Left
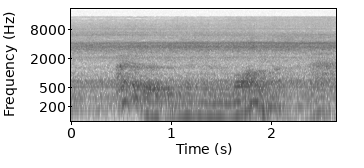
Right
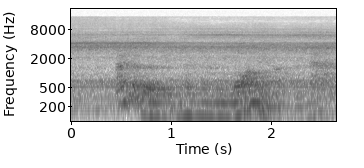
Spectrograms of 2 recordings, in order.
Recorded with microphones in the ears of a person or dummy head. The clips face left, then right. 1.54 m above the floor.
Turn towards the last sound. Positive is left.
turn(degrees=-30)  # may be behind; listen again after turning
